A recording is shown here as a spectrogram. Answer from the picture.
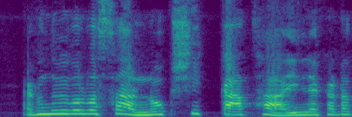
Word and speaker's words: কাঁথা: ঠিক আছে, চন্দ্রবিন্দুটা অনেকটা একটু নাকে বাজে, তাই এর উচ্চারণটা হওয়া উচিত কাঁথা, কাঁথা। ঠিক আছে, এরকম নকশি কাঁথা। কিন্তু আমরা তো একদমই প্লেন ভাবে উচ্চারণ করি নকশি কাঁথা, কিন্তু সঠিক উচ্চারণ হচ্ছে কাঁথা, সেজন্য একটা এন দেওয়া হয়েছে।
